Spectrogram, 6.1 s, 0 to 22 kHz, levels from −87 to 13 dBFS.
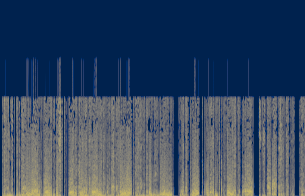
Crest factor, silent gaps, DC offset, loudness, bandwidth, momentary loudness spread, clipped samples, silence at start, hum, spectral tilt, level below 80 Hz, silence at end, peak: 10 dB; none; under 0.1%; -11 LUFS; 12 kHz; 5 LU; under 0.1%; 0.05 s; none; -5 dB/octave; -22 dBFS; 0 s; 0 dBFS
